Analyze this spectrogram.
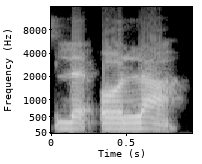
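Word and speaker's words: לעלה: kamatz, which says la, and the hey is silent. So this is le'olah.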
